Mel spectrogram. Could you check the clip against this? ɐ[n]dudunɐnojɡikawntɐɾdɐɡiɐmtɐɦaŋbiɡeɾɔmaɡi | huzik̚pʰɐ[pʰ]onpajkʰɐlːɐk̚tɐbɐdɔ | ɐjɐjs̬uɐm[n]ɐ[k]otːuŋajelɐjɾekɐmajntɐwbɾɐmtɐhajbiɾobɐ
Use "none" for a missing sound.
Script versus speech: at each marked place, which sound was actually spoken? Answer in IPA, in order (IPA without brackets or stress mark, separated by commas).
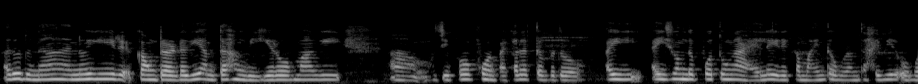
none, pʰ, d, p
